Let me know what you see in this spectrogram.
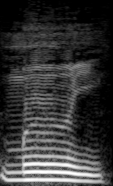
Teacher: Agora, eu coloco o tio, o som fica mãe, nasal.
